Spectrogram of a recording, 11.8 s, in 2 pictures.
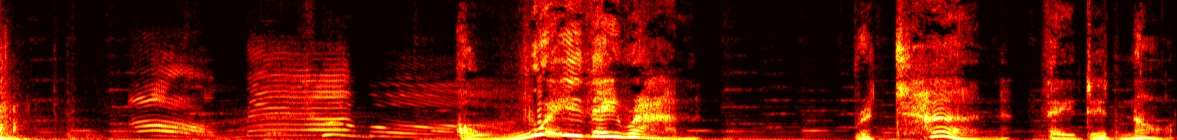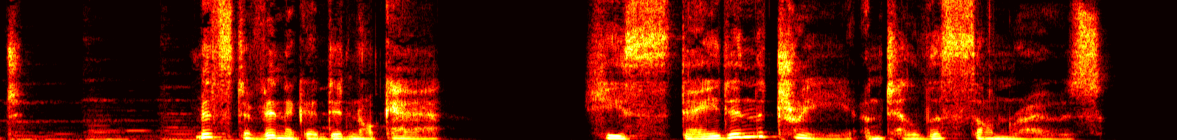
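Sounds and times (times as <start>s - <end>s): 
heavy wooden door dropped onto people's heads: 0.0s - 0.6s
people yelping in pain and alarm: 0.6s - 3.0s
speech: 2.3s - 3.6s, 4.3s - 6.1s, 6.8s - 8.2s, 8.8s - 11.5s.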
